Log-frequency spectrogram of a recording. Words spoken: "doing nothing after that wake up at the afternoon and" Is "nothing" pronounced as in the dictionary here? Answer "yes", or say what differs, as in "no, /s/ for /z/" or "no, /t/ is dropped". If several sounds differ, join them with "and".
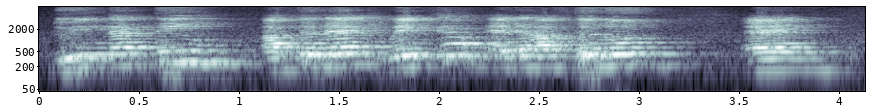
no, /t/ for /θ/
